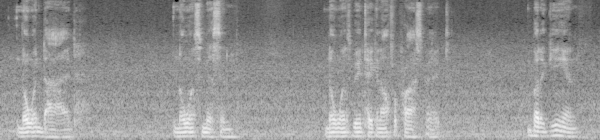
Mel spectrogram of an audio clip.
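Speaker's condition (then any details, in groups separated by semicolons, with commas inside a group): No condition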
